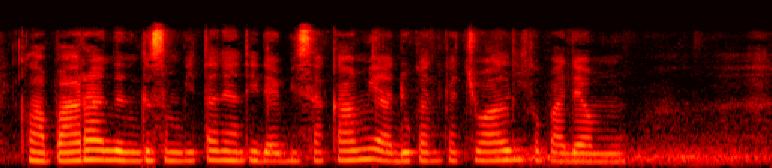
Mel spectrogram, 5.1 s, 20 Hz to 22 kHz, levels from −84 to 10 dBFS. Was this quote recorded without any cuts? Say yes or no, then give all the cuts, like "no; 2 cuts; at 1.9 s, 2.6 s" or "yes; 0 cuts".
yes; 0 cuts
